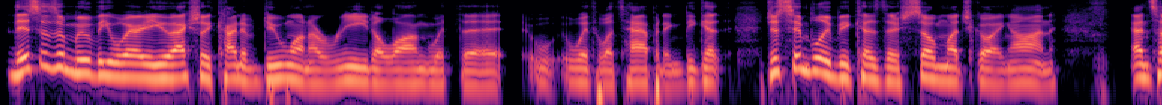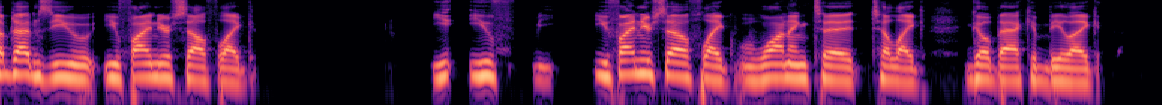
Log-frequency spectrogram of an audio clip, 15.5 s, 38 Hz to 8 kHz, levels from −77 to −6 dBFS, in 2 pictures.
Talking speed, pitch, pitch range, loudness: 195 wpm, 140 Hz, 120-155 Hz, -22 LUFS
